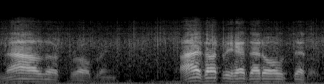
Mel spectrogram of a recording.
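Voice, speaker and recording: A man's voice: medium pitch, lively intonation, normal speed, bright, forceful tone. An actor playing a skeptical, brusque male official in old-time radio drama, speaking bluntly and dismissively on a noisy old recording. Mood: dismissive, exasperated. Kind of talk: 1940s radio drama acting.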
